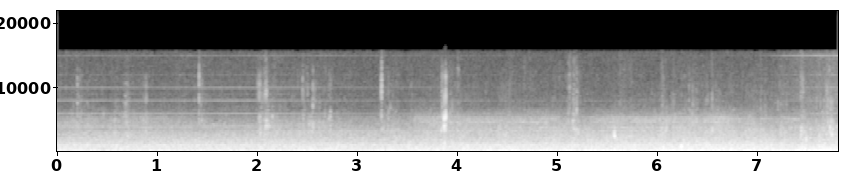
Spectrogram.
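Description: Outdoor railway station ambience: a steady low rumble of distant trains and traffic, with a few faint clicks, swelling louder briefly about five seconds in.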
